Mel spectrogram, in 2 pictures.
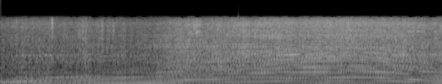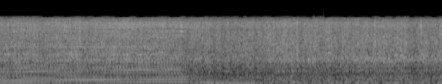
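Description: A six-cylinder truck engine revs hard through its exhaust, rising in pitch, holding steady, then falling back. The sound is loud, continuous and close throughout, with no talk over it.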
